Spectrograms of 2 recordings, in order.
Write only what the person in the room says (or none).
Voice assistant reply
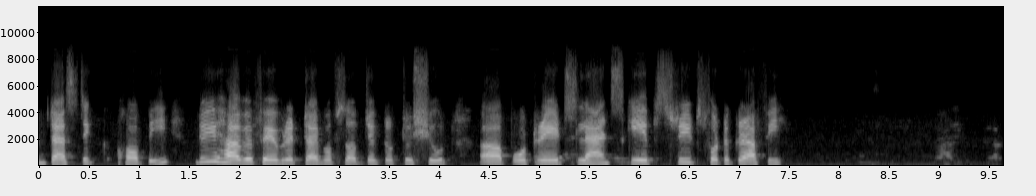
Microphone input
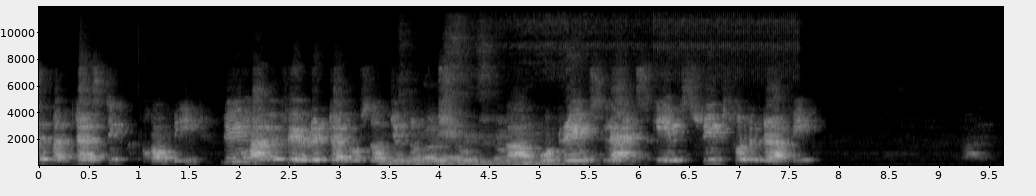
the most ordinary scenes can be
